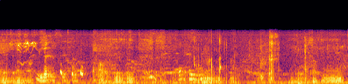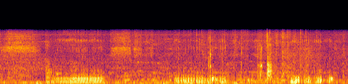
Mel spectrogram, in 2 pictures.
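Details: An English Bulldog being scratched gives low, rumbling, purr-like grunts of contentment, with human voices alongside.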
